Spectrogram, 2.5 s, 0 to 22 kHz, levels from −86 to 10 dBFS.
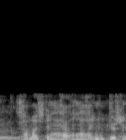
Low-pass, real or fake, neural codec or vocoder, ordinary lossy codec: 7.2 kHz; fake; autoencoder, 22.05 kHz, a latent of 192 numbers a frame, VITS, trained on one speaker; none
